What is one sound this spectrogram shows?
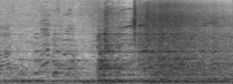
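A metal gate clangs open.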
